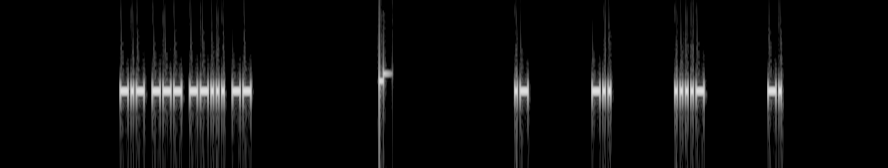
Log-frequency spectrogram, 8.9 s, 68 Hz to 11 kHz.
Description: Morse code, heard as a keyed tone, about 44 wpm, spaced as for 19 wpm, 700 Hz. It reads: KO7M AD4N
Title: USA Call Signs - 4 Characters - 8x Character Spacing - 45wpm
